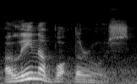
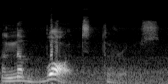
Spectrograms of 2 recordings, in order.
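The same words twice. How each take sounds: First: The stress is on the word Alina. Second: The stress is on the word bought. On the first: It was this person, not someone else, who bought it. "Ayesha नहीं, अलीना ने खरीदा।" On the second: It was bought, not stolen or taken. "उसने चोरी नहीं किया, ना ही उसने किसी से लिया, खरीदा उसने।"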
